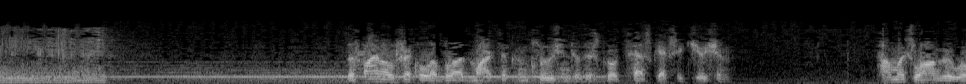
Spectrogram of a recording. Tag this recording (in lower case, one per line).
running electric fan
